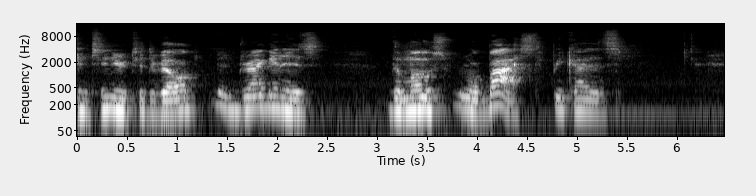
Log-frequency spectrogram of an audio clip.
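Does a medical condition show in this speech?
Yes: cerebral palsy.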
